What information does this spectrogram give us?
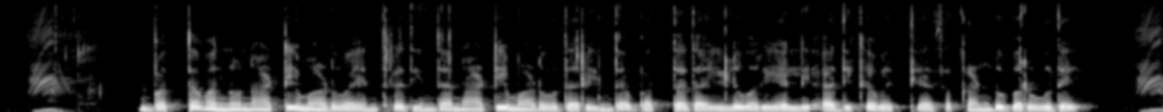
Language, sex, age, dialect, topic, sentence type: Kannada, female, 36-40, Mysore Kannada, agriculture, question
